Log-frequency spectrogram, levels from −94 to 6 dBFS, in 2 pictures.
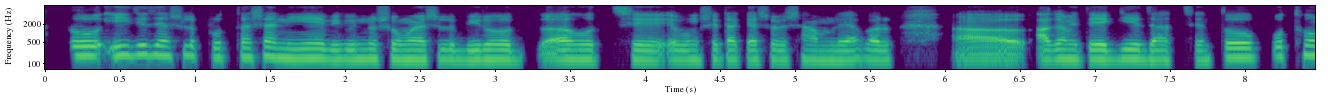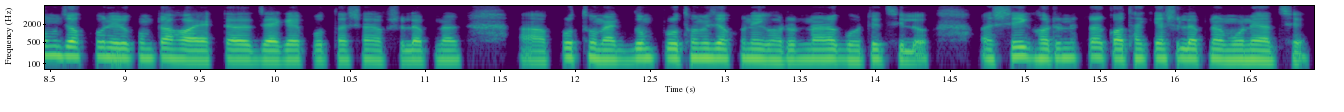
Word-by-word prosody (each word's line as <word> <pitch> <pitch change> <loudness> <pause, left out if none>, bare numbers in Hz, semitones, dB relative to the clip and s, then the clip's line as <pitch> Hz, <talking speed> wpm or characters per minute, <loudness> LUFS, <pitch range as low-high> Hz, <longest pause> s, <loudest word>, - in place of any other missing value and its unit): তো 185 - -1 0.3
এই 195 - +1
যে, 205 - +3
যে 195 - +2
আসলে 190 +1 -5
প্রত্যাশা 165 +2 -2
নিয়ে 155 0 +1
বিভিন্ন 145 +1 -2
সময় 145 -1 +2
আসলে 145 0 -4
বিরোধ 140 0 +2 0.3
আ - - +7
হচ্ছে 145 0 -4 0.2
এবং 140 0 -1
সেটাকে 140 -1 -2
আসলে 140 -1 -5
সামলে 135 -1 -4
আবার, 140 -2 +2 0.5
আ - - -1 0.5
আগামীতে 145 0 0
এগিয়ে 145 +1 0
যাচ্ছেন। 140 0 -4
তো 160 - +3 0.3
১ম 180 +2 -1 0.2
যখন 175 0 +3
এরকমটা 160 0 0
হয়, 140 -1 +6
একটা 145 - -1 0.2
জায়গায় 140 +1 +4
প্রত্যাশা 140 0 -5
আসলে 135 0 -3
আপনার 140 0 -3 0.5
আ - - -3 0.2
১ম 165 0 0
একদম 155 +3 0
প্রথমে 160 +1 +2
যখন 155 0 -2
এই 145 - +2
ঘটনা 140 +1 -2 0.2
ঘটেছিল? 140 -1 -3 0.5
আ - - -1
সেই 175 0 +4
ঘটনাটার 160 +2 -1
কথা 150 +1 +2
কি 160 - -16
আসলে 155 0 +1
আপনার 150 -1 0
মনে 145 0 +3
আছে? - - -6
145 Hz, 175 wpm, -24 LUFS, 140-160 Hz, 0.5 s, আ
